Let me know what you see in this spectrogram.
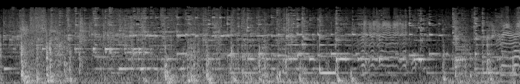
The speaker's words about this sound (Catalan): Aquest és el ramat de cabres que d'aquí unes hores tornarà a circular pel camí ramader de Marina. És una antiga ruta de transhumància que havia funcionat durant segles a Catalunya, però que ara ja no feia servir ningú.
